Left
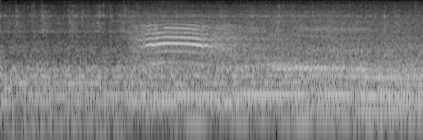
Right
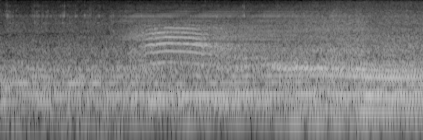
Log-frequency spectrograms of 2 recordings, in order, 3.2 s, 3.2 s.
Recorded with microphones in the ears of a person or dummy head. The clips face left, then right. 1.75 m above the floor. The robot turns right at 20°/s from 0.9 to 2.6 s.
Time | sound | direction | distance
0.9 | a cat meowing | 10° left (ahead or behind) | 1.4 m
